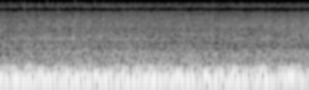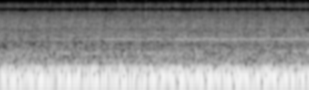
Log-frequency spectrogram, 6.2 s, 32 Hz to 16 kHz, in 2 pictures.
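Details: 3V Mustang GT 4.6 V8, newly installed engine with new clutch, flywheel, headers and the original Steeda underdrive pulleys, first start: steady even idle with deep smooth burble, no knocks or misses; normal idle, runs healthy.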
